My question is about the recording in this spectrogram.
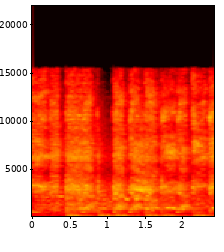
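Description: Live band music with an electronic keyboard, played loud through PA loudspeakers. A heavy, steady beat kicks in about half a second in.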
